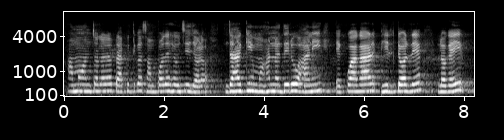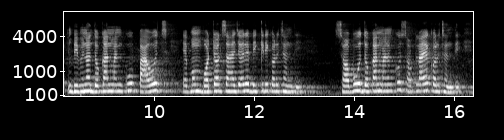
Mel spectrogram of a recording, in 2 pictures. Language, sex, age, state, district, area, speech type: Odia, female, 30-45, Odisha, Boudh, rural, spontaneous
